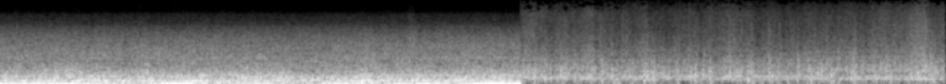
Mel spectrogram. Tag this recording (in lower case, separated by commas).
vehicle, boat, speedboat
